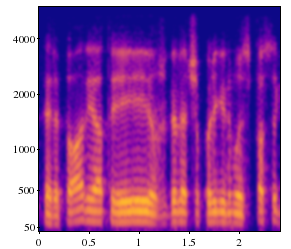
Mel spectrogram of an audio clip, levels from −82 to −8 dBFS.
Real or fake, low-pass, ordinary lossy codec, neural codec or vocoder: fake; 5.4 kHz; Opus, 64 kbps; codec, 16 kHz, 0.8 kbps, ZipCodec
